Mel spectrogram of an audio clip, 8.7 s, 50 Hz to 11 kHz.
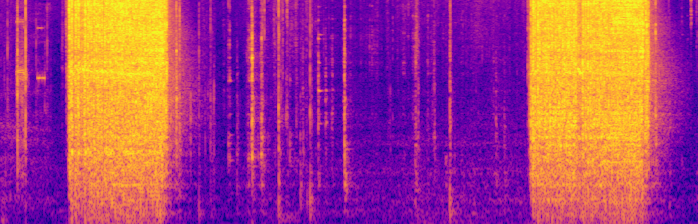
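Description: An impact wrench snugs down the nuts on a 2006-2014 Honda Ridgeline front strut and spring assembly, with two loud sustained rattling bursts of about a second each, separated by quieter clicks and handling noises.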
